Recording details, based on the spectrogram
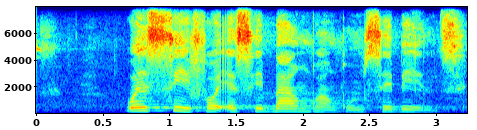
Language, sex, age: Zulu, female, 19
